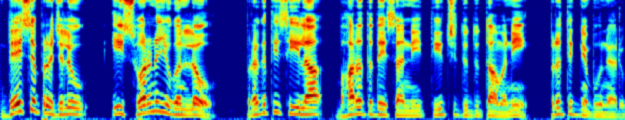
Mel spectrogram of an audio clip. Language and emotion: Telugu, neutral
